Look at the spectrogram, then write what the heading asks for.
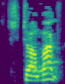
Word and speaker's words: stomach: Stomach. Okay. Again, pay attention to the syllable stress. Sto is pronounced softly. Ma is stress, and stomach, K is again soft.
